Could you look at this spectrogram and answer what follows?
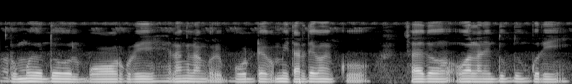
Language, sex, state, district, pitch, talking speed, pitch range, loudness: Chakma, male, Tripura, Unakoti, 130 Hz, 190 wpm, 125-130 Hz, -15 LUFS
